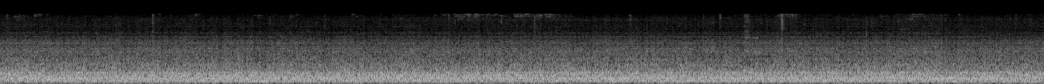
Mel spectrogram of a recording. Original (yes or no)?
yes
